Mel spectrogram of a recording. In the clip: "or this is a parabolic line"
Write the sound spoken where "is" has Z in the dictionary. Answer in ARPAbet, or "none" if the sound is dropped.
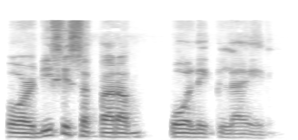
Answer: S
